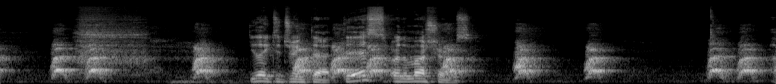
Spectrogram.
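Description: Several dogs barking loudly indoors in repeated sharp bursts with yips between them, close by, while a person talks intermittently among the barks.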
